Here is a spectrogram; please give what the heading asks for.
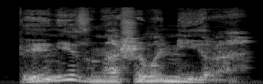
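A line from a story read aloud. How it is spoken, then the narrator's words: Hissed. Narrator (Russian): прошипел Люкорив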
